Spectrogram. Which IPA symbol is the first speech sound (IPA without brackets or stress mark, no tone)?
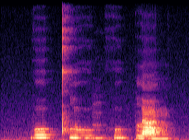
b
